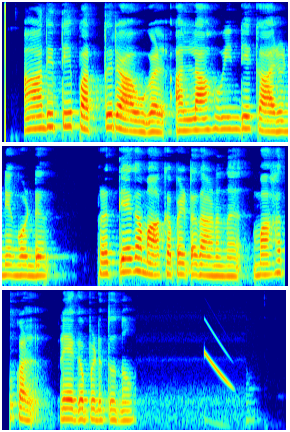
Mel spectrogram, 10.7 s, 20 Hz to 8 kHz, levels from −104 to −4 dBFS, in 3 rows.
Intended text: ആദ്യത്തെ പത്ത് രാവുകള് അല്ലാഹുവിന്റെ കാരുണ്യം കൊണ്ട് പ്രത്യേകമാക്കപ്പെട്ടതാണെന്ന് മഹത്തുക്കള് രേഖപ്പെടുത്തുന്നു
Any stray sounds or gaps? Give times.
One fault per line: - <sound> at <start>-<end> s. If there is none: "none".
- dropout at 7.1-7.3 s
- chirp at 9.7-10.1 s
